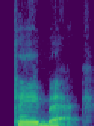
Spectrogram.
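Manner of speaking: Quebec said as kay-BECK; corrected pronunciation. Shown as a demonstration. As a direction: sound out "Quebec" with KAY at the start, no w. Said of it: "not Quebec".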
